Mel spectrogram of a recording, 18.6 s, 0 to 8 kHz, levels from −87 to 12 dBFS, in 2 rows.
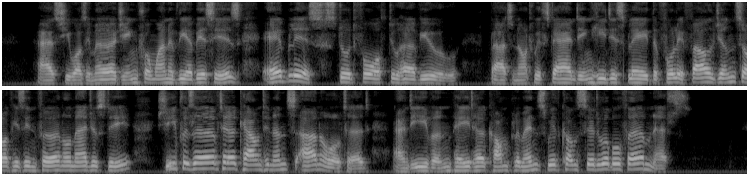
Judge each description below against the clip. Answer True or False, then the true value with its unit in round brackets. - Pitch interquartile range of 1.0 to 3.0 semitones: False (4.2 semitones)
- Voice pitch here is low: False (145 Hz)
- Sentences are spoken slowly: True (125 wpm)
